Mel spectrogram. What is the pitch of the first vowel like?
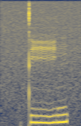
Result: rising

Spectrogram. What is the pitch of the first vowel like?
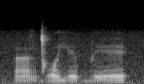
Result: low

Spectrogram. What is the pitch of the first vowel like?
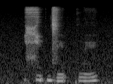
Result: high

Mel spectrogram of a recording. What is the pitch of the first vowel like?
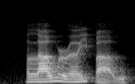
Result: rising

